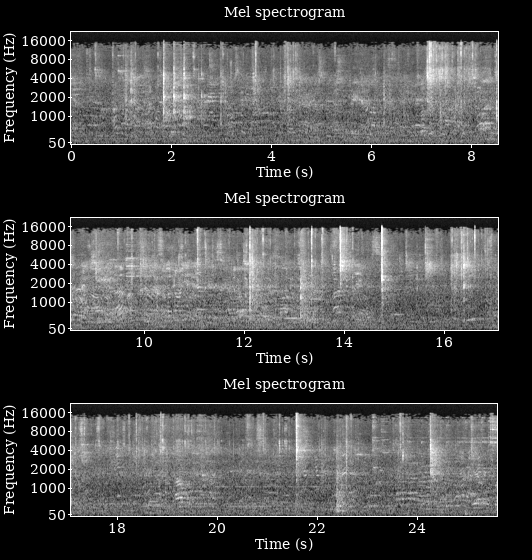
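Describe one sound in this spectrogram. Casino chips click and clatter as they are stacked and pushed across a table.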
